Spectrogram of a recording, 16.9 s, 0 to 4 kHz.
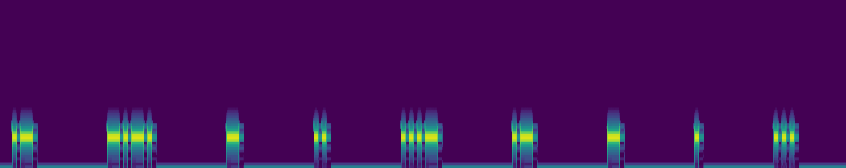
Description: Morse code, heard as a keyed tone, about 15 wpm, spaced as for 5 wpm, 750 Hz. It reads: ACTIVATES
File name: Morse / 05WPM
